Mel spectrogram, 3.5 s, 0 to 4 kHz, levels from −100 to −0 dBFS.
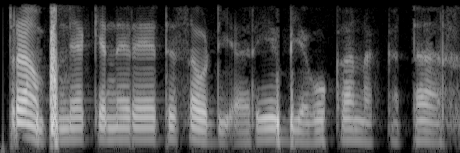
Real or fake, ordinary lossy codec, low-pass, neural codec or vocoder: real; AAC, 32 kbps; 3.6 kHz; none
